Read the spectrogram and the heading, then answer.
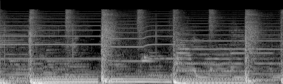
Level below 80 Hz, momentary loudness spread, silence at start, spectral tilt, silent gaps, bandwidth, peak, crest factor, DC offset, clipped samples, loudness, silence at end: -20 dBFS; 5 LU; 0 s; -5.5 dB/octave; none; 14 kHz; 0 dBFS; 14 dB; under 0.1%; under 0.1%; -17 LUFS; 0 s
